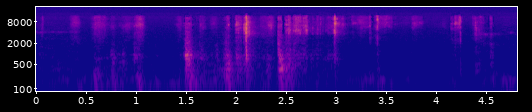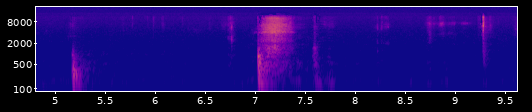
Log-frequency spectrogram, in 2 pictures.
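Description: Faint craft-table handling sounds: scattered rustles and light taps as paper pieces are picked up and pressed onto a glued paper cowboy hat. There is a sharp tap about five seconds in and a louder rustle about seven seconds in.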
